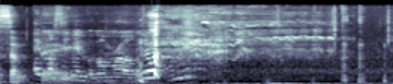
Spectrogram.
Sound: wheezing Laughter

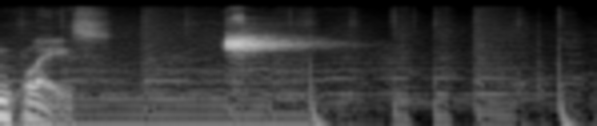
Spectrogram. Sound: horn Sound

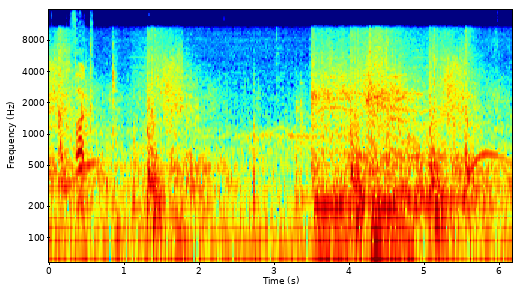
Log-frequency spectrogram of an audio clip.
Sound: gunshots and rifle fire

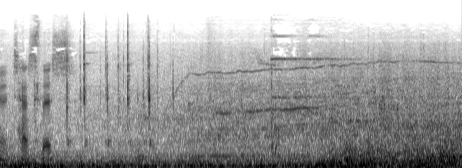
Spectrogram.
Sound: gear shift

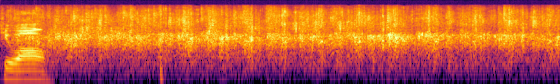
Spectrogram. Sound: audience clapping

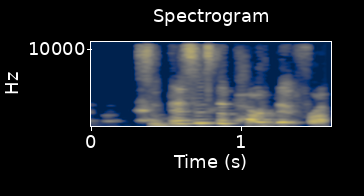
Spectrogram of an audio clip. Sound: voiceover

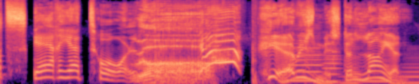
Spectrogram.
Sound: roar, scream

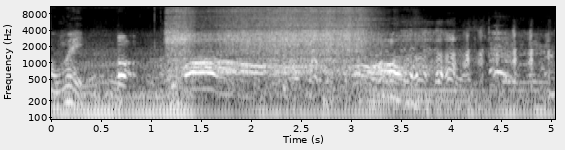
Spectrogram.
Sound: crew Laugh

